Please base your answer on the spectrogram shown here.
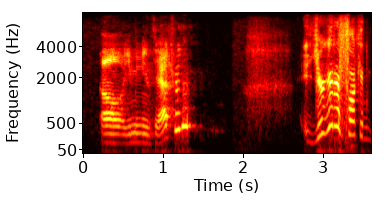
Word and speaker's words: Theatrhythm: Anything more to say about Theater Rhythm? Oh, you mean Theatrhythm? You're gonna fucking call me on No. that pronunciation Viat Rhythm.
